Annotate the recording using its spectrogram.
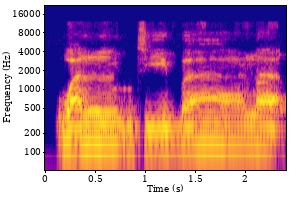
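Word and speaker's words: والجبال: wajibah wajibala autada Nah, di sini diperhatikan kalau ada alif lam, di atas alif lamnya ada sukun atau mati, tanda mati sini nih, maka dibacanya harus jelas. Namanya ini alif lamnya alif lam qamariyah. Pembacaannya harus jelas. Jadi wal jibala autada.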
